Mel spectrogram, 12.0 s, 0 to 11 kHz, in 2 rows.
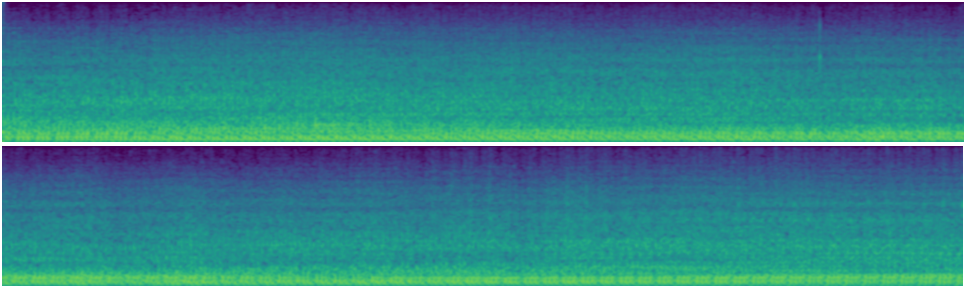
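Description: Polaris Sportsman MV7 ATV engine idling steadily.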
